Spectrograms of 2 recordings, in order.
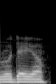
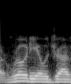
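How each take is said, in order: First: "Rodeo" with a stressed DAY in the middle; Rodeo as roh-DAY-oh. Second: "Rodeo" with a DEE in the middle; Rodeo as ROH-dee-oh. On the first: Gamer giving the street's other pronunciation, "Rodeo" as roh-DAY-oh. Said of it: "instead of Rodeo". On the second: Gamer quoting the game's name for the street, "Rodeo" as ROH-dee-oh. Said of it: "straight up call it Rodeo Drive". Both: Shown as a demonstration.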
